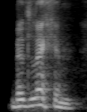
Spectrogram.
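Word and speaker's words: בית לחם: Belén en hebreo es en realidad Betlehem. ¿Sí? Betlehem.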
